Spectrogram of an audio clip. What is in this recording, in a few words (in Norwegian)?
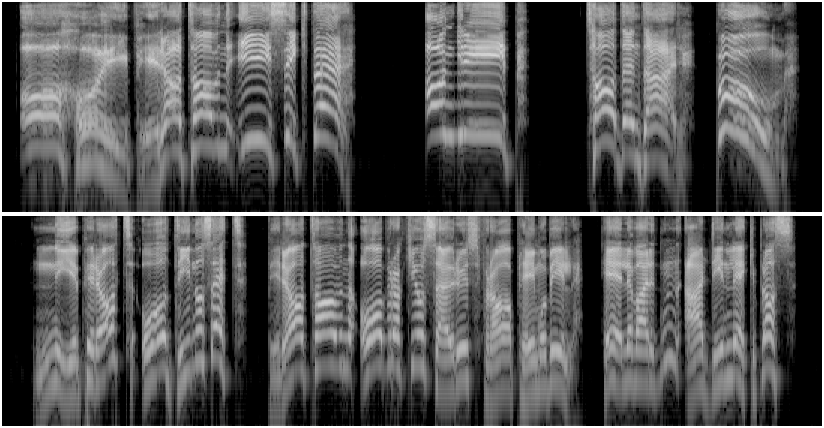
LEKETØY reklame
